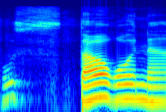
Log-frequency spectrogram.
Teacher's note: सीन को सीटी की आवाज़ के साथ पढ़ें, गाइन को ना हिलाएं और नून की खड़ी ज़बर को खींचे।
